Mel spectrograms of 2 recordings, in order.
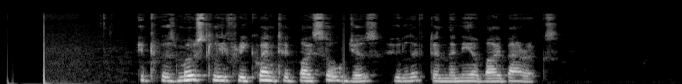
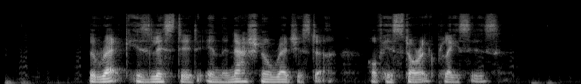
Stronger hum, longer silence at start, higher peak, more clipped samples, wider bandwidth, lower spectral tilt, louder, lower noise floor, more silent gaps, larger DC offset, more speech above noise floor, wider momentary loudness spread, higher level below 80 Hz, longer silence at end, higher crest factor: neither; first, 0.45 s vs 0.05 s; about the same, -2 dBFS vs -2 dBFS; neither; about the same, 11.5 kHz vs 11.5 kHz; about the same, -5.5 dB/octave vs -5 dB/octave; first, -18 LUFS vs -22 LUFS; first, -69 dBFS vs -61 dBFS; neither; neither; first, 51 dB vs 39 dB; first, 19 LU vs 13 LU; about the same, -52 dBFS vs -56 dBFS; first, 1.25 s vs 0.85 s; about the same, 18 dB vs 22 dB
